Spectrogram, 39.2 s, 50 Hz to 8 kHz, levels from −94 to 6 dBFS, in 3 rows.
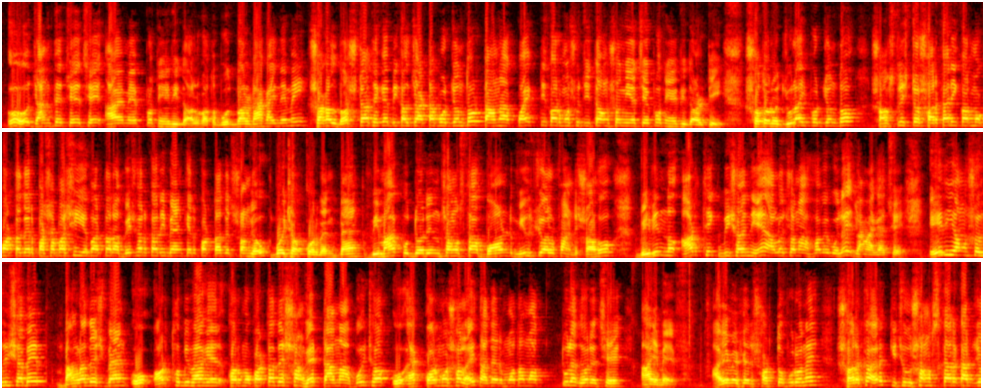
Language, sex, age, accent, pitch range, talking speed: Bengali, male, 50-69, native, 195-225 Hz, 65 wpm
